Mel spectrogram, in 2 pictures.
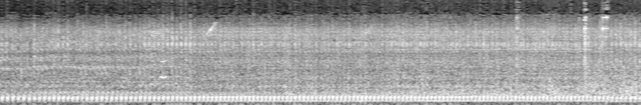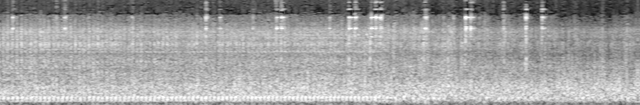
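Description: A motorcycle engine putters steadily.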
